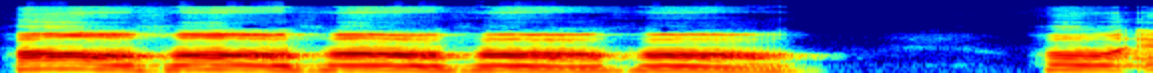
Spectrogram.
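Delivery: loud constricted honks, tonsils touching; honk drill. Shown as a demonstration. Coach demonstrating honks with tonsils touching, loud. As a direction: honk with a tight throat. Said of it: "your tonsils are touching".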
